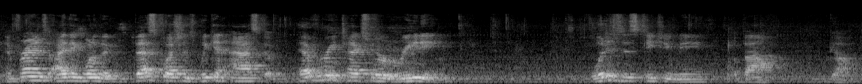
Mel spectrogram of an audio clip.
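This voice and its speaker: A man's voice: fairly high pitch, unhurried, a little hiss or hum. A man in his thirties, a pastor preaching a teaching sermon from a pulpit and asking the congregation questions. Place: church sanctuary, at a wooden pulpit. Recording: echoey church hall from far off.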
